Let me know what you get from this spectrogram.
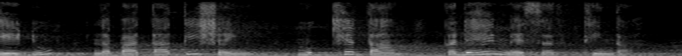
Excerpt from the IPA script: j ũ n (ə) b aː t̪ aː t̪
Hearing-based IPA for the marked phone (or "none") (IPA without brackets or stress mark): ɐ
